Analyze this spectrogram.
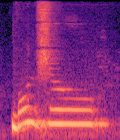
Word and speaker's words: bonjour: Pronunciation. Bun bunju. Bonjour.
